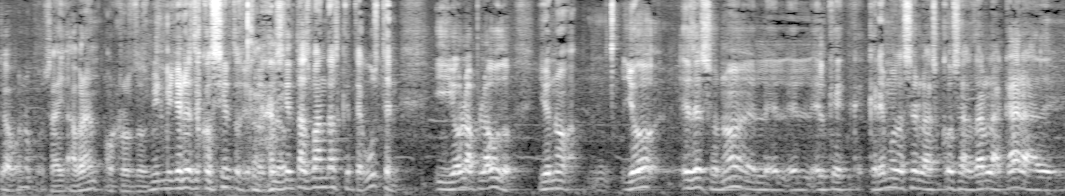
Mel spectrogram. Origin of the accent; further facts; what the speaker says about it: Quito, Pichincha, Ecuador; yo soy de Quito, pero... Pero yo no sé si es que nos quieren más en Quito o nos quieren más en Ambato.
